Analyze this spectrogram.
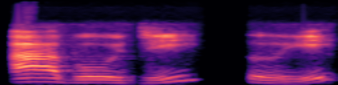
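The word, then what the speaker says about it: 아버지의: contoh yang ini ya tulisannya adalah aboji ei tapi dibacanya e jadi abojie shimbal seperti itu jadi teman-teman Bacanya adalah abojie shinbal shinbal itu apa shinbal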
